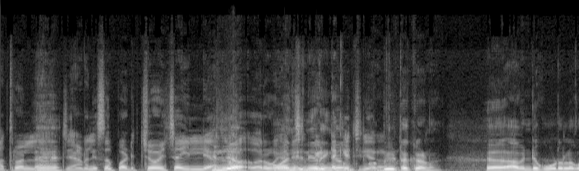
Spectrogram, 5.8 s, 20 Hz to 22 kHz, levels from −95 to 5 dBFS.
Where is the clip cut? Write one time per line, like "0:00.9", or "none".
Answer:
none

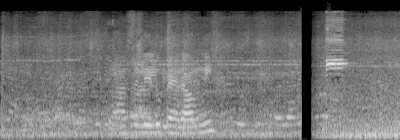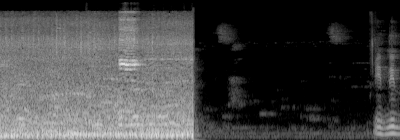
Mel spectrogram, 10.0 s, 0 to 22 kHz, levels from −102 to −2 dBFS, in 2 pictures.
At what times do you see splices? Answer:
0:07.4

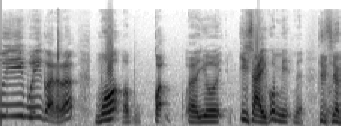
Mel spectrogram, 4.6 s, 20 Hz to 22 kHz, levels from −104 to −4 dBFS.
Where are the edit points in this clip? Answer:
0:01.2

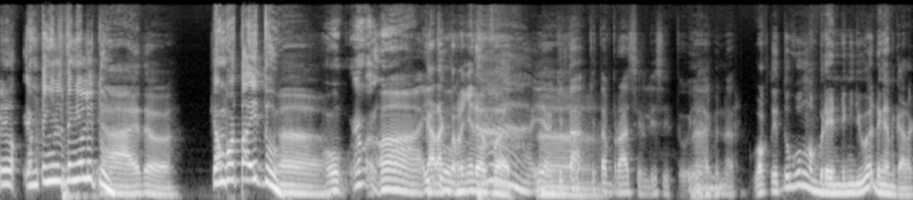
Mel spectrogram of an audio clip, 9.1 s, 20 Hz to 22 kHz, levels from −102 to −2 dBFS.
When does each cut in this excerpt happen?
none

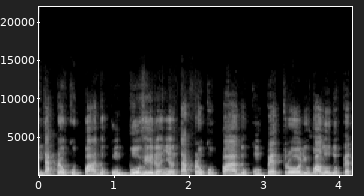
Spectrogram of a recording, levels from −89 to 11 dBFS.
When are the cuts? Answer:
none

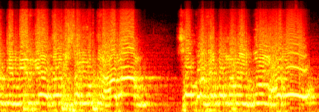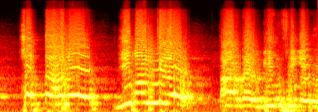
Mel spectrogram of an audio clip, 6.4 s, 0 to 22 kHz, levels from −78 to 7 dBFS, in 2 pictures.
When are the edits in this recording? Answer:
0:05.3

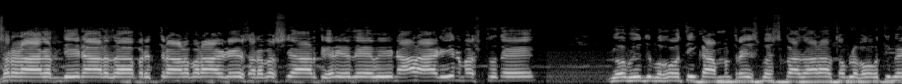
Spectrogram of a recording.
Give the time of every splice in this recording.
none

